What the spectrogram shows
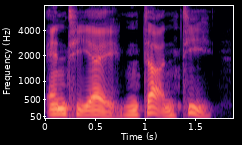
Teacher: They sound more like nta, nti. So it cuts off that vowel in the beginning. So it's like nta, nta, nti.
